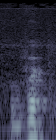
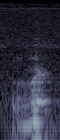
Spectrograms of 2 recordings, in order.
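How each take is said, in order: The two takes are said the same way.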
